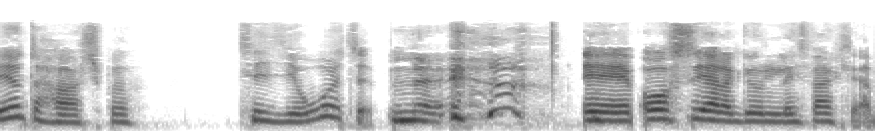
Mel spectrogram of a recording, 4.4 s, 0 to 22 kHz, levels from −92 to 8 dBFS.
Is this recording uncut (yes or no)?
no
